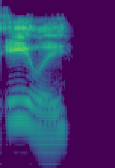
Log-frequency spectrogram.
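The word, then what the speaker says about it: Ehle: Samantha Morton and Jennifer Ailey. I'm not sure how to pronounce her last name. A-H-L-E. They both play past Weinstein employees in the UK. And this is about... – It's Ely.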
